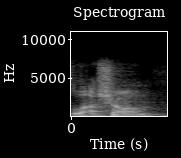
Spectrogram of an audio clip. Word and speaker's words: Lasham: all but that's okay how do you say it it's lasham oh my God just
